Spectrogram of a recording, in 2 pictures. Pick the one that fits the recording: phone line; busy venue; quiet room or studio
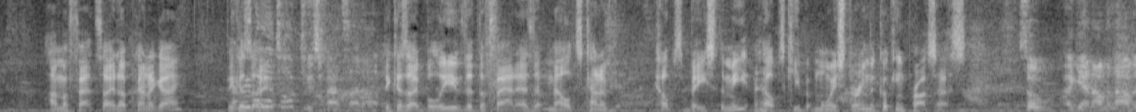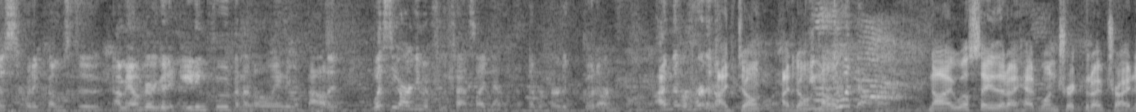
busy venue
